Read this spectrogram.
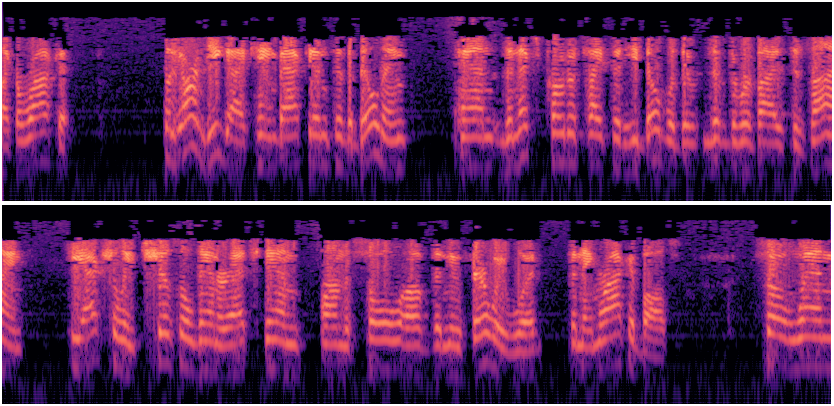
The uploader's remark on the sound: called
